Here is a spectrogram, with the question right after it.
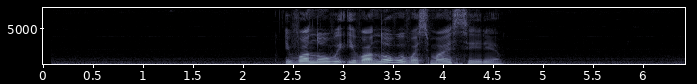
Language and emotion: Russian, neutral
